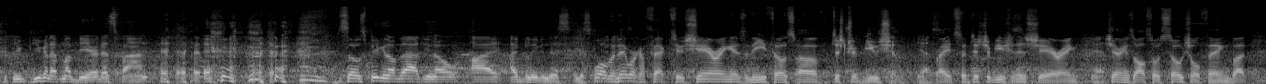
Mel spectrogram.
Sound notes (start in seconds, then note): 1.5 both laugh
